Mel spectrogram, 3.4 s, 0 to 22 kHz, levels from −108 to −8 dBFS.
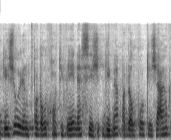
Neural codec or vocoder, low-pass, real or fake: codec, 24 kHz, 3 kbps, HILCodec; 10.8 kHz; fake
